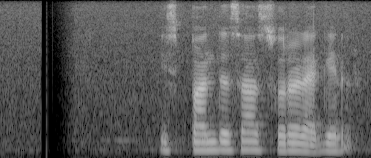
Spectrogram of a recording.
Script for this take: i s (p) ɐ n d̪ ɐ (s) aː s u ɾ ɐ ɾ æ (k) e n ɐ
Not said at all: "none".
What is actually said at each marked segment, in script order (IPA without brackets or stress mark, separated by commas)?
p, s, ɡ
